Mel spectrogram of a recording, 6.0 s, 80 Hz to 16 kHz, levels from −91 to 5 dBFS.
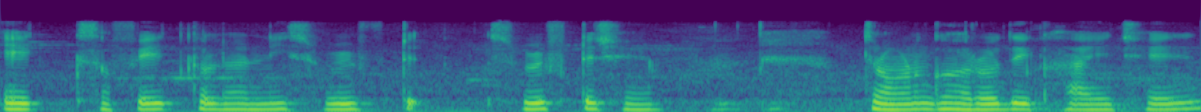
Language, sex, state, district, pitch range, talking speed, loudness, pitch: Gujarati, female, Gujarat, Valsad, 180-190 Hz, 110 wpm, -17 LUFS, 185 Hz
